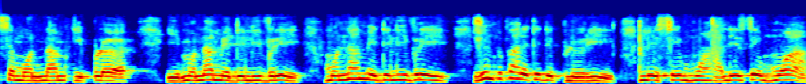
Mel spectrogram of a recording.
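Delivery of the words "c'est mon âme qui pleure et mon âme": ordinary delivery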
